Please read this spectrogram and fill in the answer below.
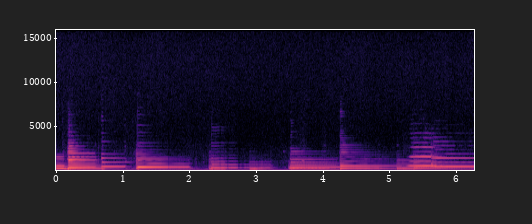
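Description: Acoustic guitar plucking a short run of notes and chords, each note dying away, then a final chord that rings on and slowly fades: the closing bars of the piece.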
